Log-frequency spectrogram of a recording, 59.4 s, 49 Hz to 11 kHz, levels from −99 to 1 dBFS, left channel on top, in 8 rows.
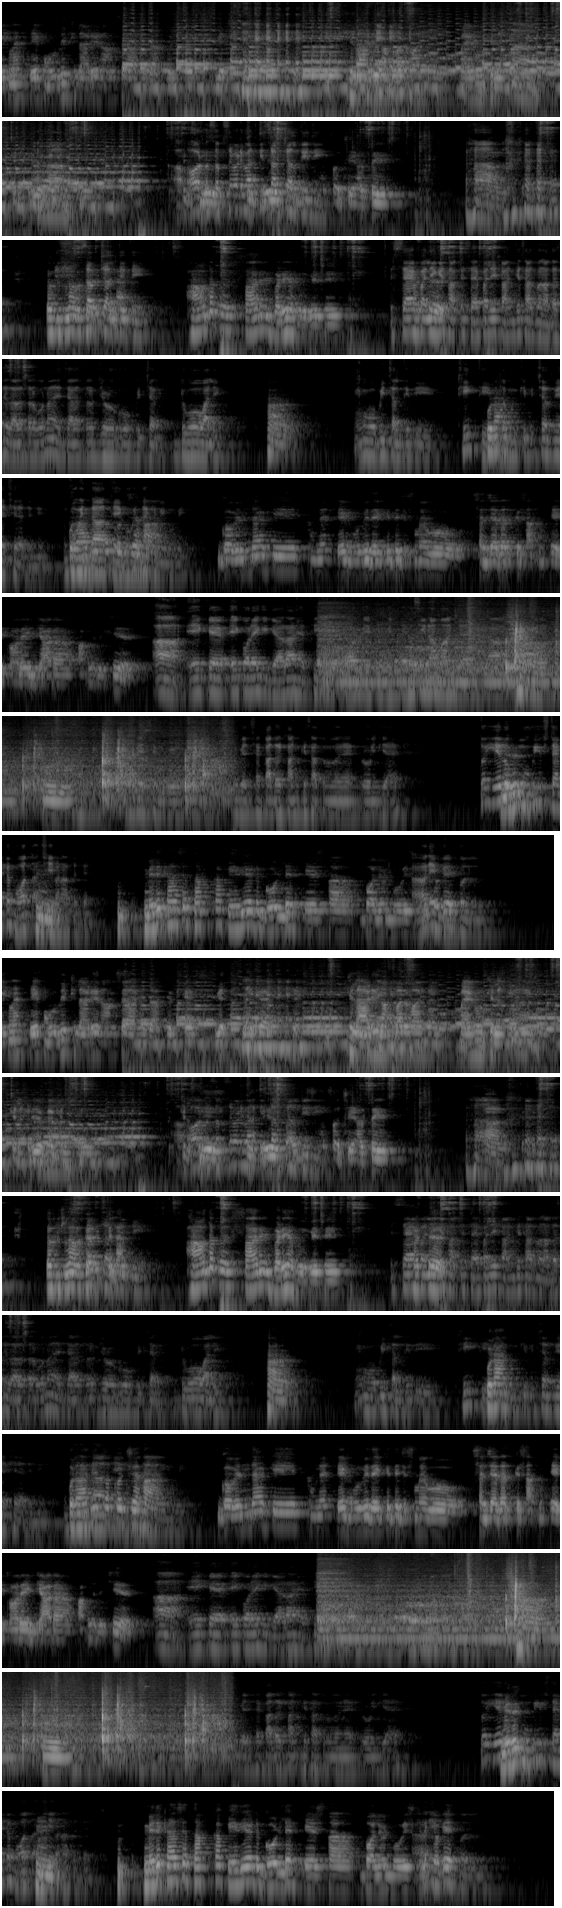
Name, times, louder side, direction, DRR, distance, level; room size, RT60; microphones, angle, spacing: voice 1, 0.0-3.6 3.9-4.0 4.6-7.3 7.6-8.7 9.8-10.4 10.7-11.5 11.9-12.6 13.9-14.2 15.5-16.5 17.3-19.4 20.4-20.8 25.9-26.3 28.8-29.1 30.7-31.9 32.6-39.0 44.1-44.6 45.2-45.7 51.3-51.6 52.5-52.8 53.6-58.1, right 3 dB, 50° right, 10 dB, 0.5 m, -51 dB
sound 1, 1.6-9.3, left 2 dB, 80° left, 0.8 m, -53 dB
voice 2, 3.2-5.8 6.6-7.2 7.9-8.4 9.7-11.8 13.6-14.9 15.6-16.8 20.1-25.3 27.0-28.1 28.4-32.2 39.2-44.6 45.6-45.8 46.0-49.9 51.0-53.0 57.6-58.5, left 4 dB, 45° left, 7 dB, 0.5 m, -58 dB
sound 2, 4.3-4.4 5.1-5.5 6.8-7.6 8.1-8.7 9.3-10.1 10.5-11.5 12.1-13.2 14.0-14.8 15.7-16.4 16.9-17.3 17.7-17.9 18.7-19.7 20.4-21.5 22.3-22.7, right 1 dB, ahead, 0.6 m, -54 dB
sound 3, 41.4-47.7, right 5 dB, 85° right, 0.7 m, -48 dB
11.5 x 4.5 x 2.6 m, 0.85 s
head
